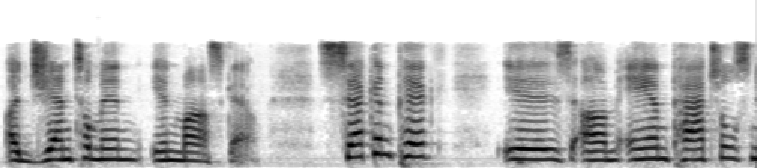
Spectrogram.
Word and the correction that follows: Patchett: new book, Commonwealth. – Oh, okay. Ann Patchett. Yeah. – Yep. Do I say her name right? Patchett. No, I forgot to cross my T's.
